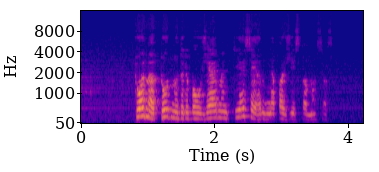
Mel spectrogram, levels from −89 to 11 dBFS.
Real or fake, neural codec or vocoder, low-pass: real; none; 14.4 kHz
